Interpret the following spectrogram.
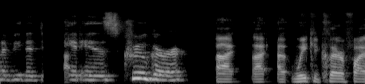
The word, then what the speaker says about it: Kroeger: stops the whole interview and he goes it's kruger and i sort of looked over jerry i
